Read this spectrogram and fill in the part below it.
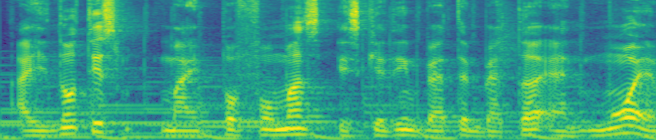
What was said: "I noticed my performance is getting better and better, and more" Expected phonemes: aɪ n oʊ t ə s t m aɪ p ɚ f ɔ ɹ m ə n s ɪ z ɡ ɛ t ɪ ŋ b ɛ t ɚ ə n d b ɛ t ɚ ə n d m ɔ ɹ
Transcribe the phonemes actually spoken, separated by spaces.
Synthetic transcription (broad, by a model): aɪ n oʊ t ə s m aɪ p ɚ f ɔ m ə n s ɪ s ɡ ɛ t ɪ ŋ b ɛ t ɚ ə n b ɛ t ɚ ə n m ɔ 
